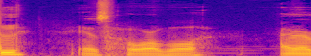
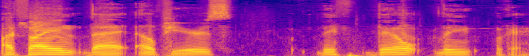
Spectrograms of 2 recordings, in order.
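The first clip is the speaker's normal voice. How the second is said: stuttering, stammering speech; 3 semitones higher than usual. Speaker introduces a new topic in an optional room, stuttering. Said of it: "Sorry, I stutter so much".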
